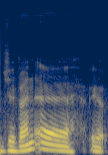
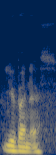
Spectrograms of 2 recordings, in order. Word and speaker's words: Juventus: It's so I've gone to Juventus. Sorry, Juventus. But I said Juventus because I like to pronounce the J.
